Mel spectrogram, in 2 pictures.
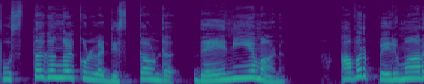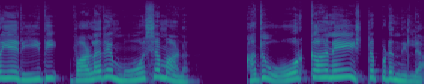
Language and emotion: Malayalam, disgusted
